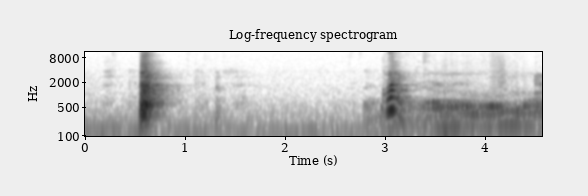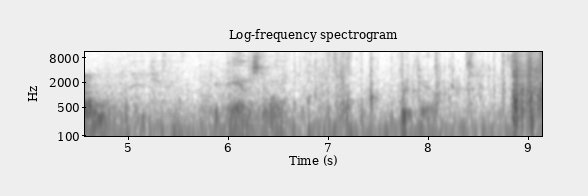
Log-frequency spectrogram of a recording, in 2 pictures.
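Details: Husky singing on command while performing tricks, one of several trained huskies: a sharp yelp, then a wavering howl-like vocalization of about two seconds with stacked harmonics, later faint murmurs and a burst of noise.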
